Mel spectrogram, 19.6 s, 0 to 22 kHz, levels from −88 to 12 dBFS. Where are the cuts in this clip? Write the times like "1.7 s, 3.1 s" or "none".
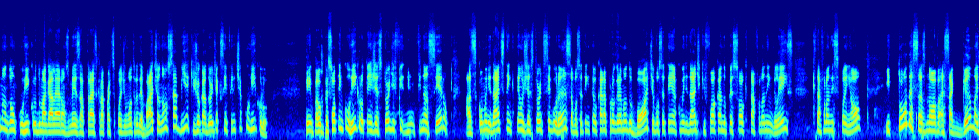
none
